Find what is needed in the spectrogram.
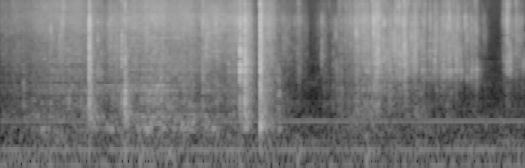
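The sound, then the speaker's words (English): Tape being worked into fibers and pulled off gives a steady, crackly, sticky rustle with a few sharp snaps standing out along the way, loudest around the middle. “Work that tape into the fibers and pull it.”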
